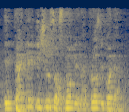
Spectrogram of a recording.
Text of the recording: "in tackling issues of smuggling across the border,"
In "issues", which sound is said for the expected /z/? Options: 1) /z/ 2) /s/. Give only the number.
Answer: 2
